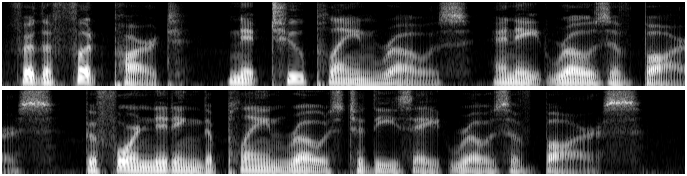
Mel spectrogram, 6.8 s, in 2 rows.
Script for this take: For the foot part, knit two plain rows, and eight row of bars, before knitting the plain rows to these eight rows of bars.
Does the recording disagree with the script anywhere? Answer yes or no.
yes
